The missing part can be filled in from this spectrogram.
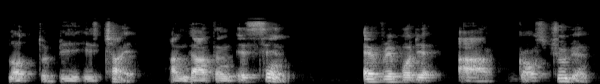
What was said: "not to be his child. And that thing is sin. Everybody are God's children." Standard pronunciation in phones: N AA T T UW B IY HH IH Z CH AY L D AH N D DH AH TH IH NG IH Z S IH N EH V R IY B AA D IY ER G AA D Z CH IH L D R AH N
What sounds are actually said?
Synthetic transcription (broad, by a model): N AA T T UW B IY HH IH S CH AY L D AH N D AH T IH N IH S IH N EH V R IY B AA D IY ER G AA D S CH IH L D R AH N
